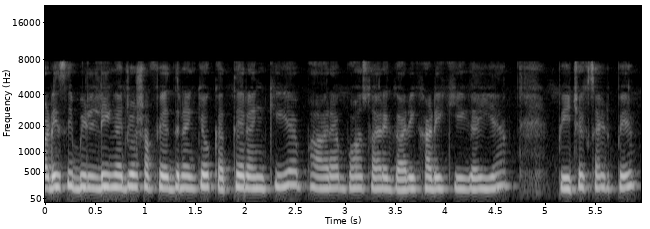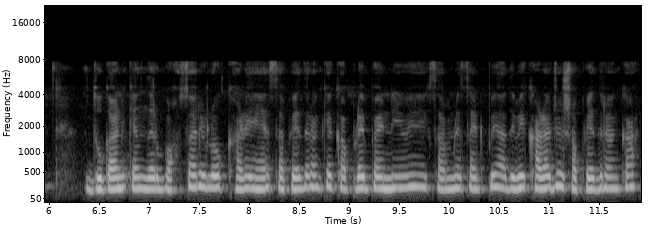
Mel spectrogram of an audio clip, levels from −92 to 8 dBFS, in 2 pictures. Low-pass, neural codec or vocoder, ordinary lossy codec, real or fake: none; none; none; real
